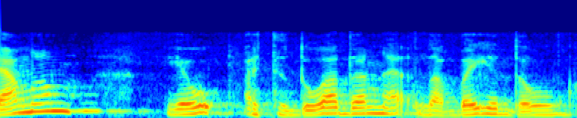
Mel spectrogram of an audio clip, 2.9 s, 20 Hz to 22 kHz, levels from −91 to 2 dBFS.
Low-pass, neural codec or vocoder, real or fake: 7.2 kHz; codec, 16 kHz, 4 kbps, FunCodec, trained on LibriTTS, 50 frames a second; fake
